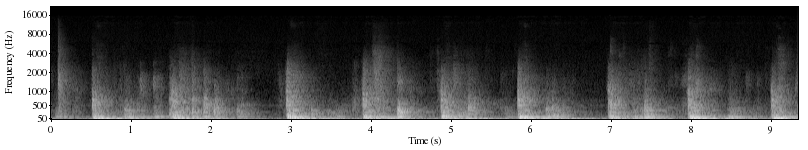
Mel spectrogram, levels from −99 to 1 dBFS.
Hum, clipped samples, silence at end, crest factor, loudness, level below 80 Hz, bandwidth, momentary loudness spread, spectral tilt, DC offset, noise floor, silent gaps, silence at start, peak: none; under 0.1%; 0 s; 16 dB; -28 LUFS; -26 dBFS; 3 kHz; 18 LU; -11 dB/octave; under 0.1%; -43 dBFS; none; 0 s; -6 dBFS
